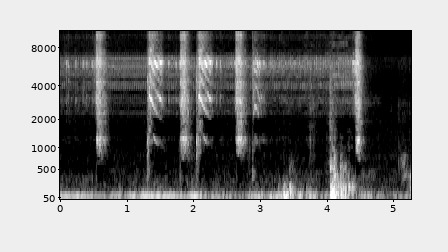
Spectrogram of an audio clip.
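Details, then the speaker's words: Used HPI Savage 4.6 nitro RC truck bought for parts: throttle servo gives about six short, sharp high-pitched squeak bursts as it moves; owner suspects the throttle servo will fail soon. "Sounds like the throttle servo is going to go soonish."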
